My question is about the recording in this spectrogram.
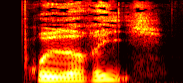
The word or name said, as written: bryderi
